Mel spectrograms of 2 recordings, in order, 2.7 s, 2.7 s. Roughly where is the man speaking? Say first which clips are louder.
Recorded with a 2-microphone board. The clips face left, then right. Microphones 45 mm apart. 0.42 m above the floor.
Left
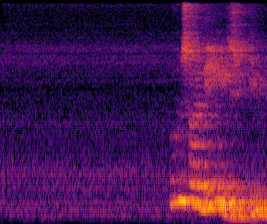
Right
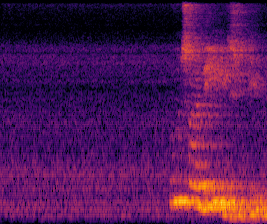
Right 2 dB; centre.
